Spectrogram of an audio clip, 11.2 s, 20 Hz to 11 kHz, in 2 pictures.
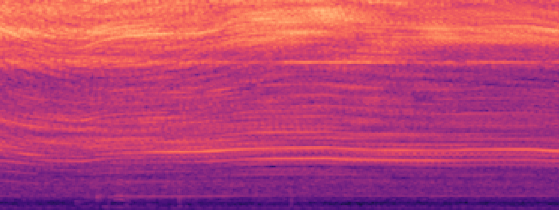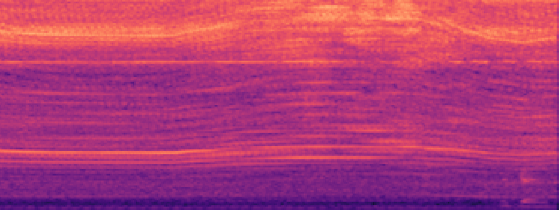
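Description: An MJX F49 radio-controlled helicopter flies nearby with a steady high-pitched electric motor whine and rotor buzz, holding a constant level throughout with slight pitch wavering.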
